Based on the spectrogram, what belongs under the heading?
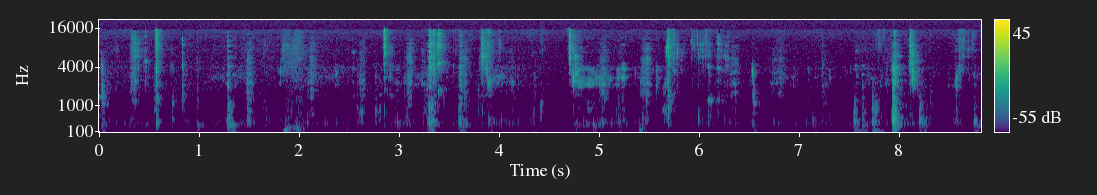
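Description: Faint, intermittent chewing of water spinach and rice, with scattered small mouth clicks.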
